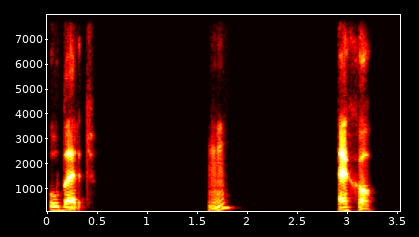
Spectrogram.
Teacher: en polaco la H nunca es muda, siempre se pronuncia como una J. Sí, como en jamón, pero con esa diferencia que nuestra H también es un poquito más suave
